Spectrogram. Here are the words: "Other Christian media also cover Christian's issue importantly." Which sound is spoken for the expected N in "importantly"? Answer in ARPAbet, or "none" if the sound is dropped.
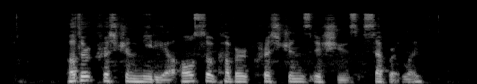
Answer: none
